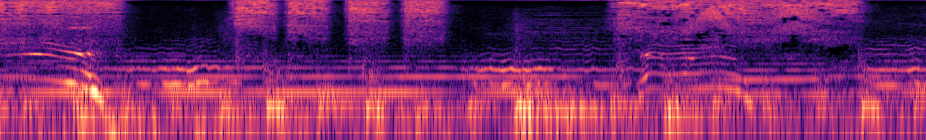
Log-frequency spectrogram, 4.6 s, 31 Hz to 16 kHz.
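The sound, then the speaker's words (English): A mosquito's thin, high-pitched whine buzzes continuously, its pitch swooping up and down as it flits, with no voices present. “Mosquitoes have been around for 75 million years, and they've changed very little.”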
